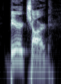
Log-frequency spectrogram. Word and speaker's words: Birchard: We're going with Rutherford Britcher Hayes. – I'm sorry, I mispronounced it. It's Beerchard. – Oh, Beerchard. – B-I-R-C-H-A-R-D.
